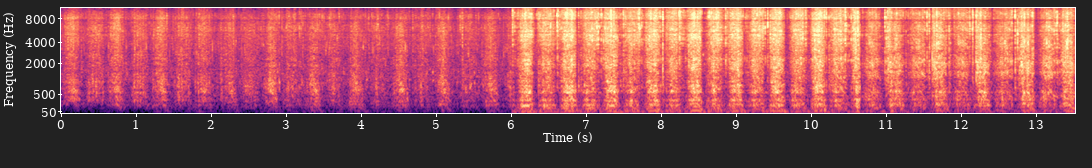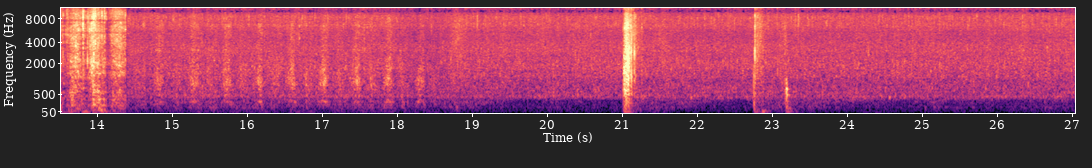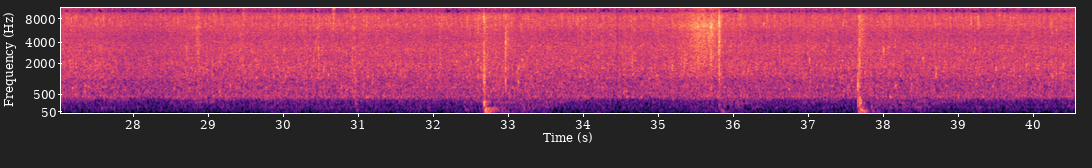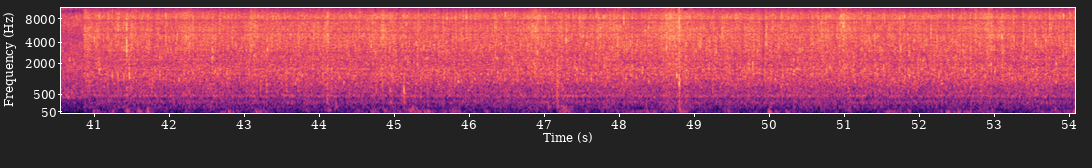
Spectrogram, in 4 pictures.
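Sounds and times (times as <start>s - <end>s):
hand saw cutting wood: 0.0s - 18.7s
stream running: 0.0s - 54.0s.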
